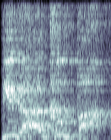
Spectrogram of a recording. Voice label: announcer; giga koopa; ssbm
